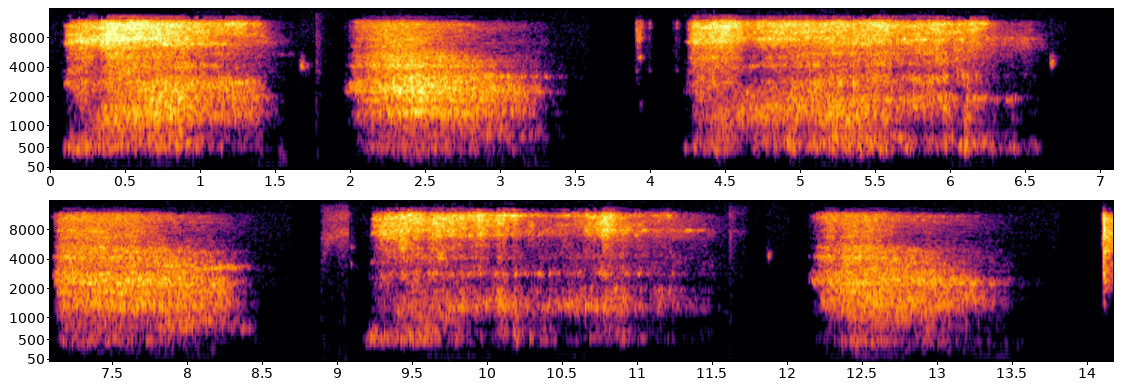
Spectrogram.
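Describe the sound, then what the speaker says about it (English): Slow, deliberate breaths drawn in through a tongue curled like a straw and let out through the nose, six long quiet breathing sounds separated by short pauses, close and alone. "the idea is curling the tongue and breathing in through the tongue like a straw"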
